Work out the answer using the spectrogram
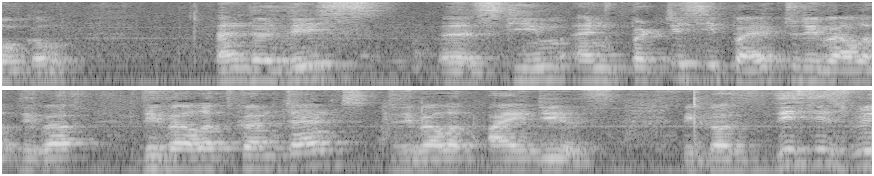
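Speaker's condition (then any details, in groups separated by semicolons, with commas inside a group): No condition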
